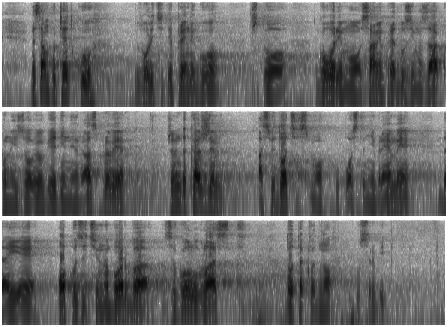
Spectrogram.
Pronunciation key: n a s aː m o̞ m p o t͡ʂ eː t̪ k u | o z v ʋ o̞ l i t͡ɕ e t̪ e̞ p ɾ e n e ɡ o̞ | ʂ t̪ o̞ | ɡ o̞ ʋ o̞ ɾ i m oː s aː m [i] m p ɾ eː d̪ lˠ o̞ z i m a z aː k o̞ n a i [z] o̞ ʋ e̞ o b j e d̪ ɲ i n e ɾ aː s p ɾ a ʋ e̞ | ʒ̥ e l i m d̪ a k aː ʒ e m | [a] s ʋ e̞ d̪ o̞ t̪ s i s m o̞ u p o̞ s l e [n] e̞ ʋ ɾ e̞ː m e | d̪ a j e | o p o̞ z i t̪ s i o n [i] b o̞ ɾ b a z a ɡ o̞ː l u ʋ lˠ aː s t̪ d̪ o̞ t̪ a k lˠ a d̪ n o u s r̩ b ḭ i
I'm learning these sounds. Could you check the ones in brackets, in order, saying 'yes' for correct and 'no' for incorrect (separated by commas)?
yes, yes, yes, no, no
